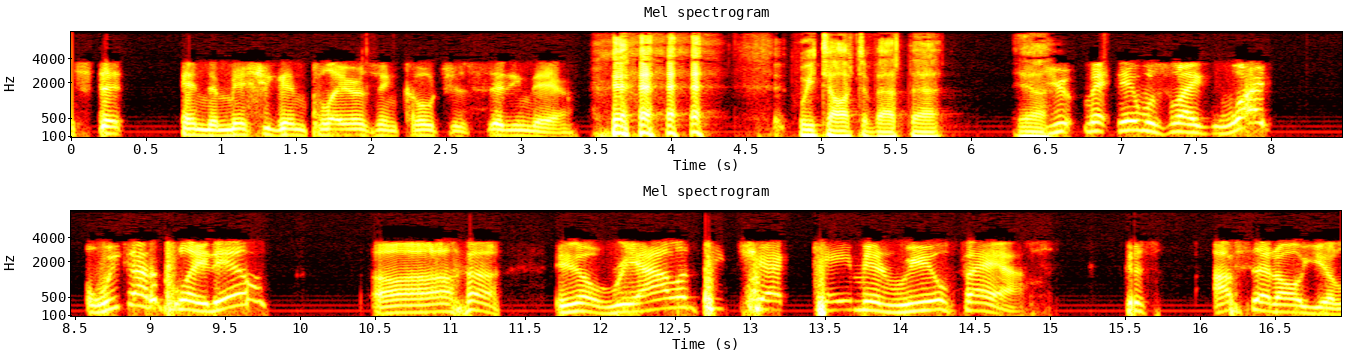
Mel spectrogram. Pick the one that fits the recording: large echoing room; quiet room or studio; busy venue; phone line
phone line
